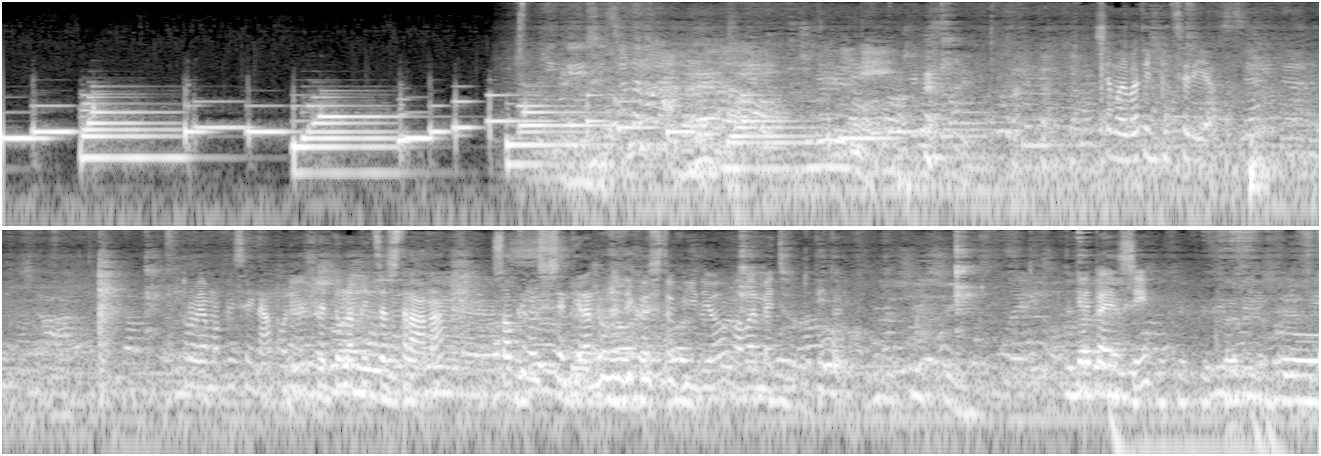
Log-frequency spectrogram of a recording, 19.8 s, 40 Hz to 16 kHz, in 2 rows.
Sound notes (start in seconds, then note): 8.0 in Italian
